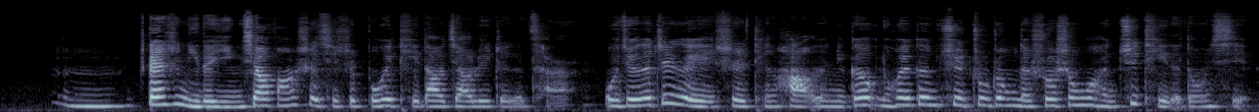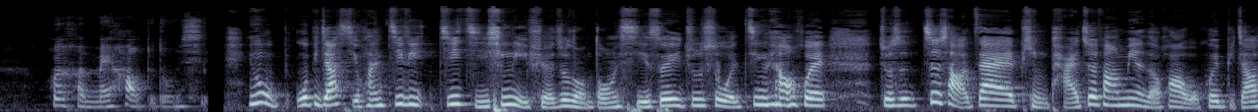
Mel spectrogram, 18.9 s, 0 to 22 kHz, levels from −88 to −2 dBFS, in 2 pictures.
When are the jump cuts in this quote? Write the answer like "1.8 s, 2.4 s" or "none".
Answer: none

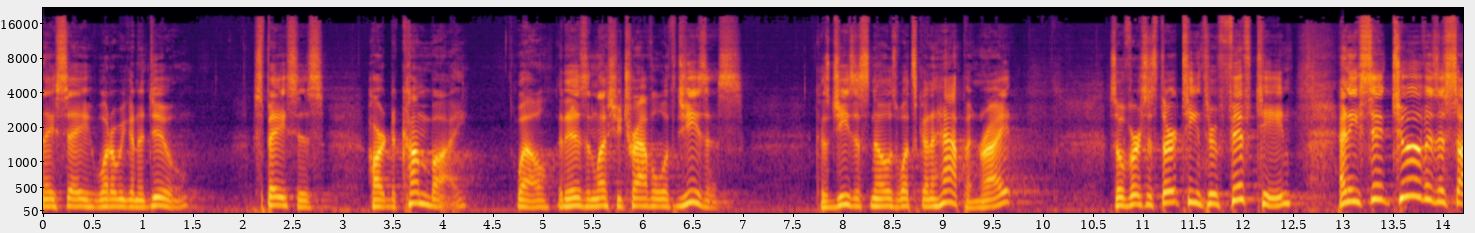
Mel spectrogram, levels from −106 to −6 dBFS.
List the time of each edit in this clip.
none

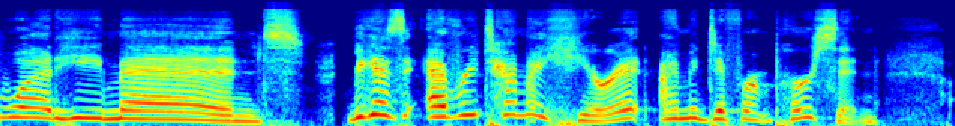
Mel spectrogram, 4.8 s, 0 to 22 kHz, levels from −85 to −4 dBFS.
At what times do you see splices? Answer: 1.7 s

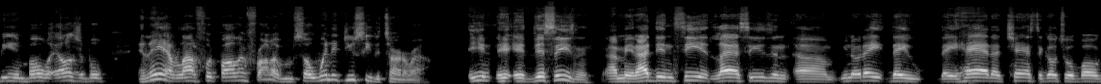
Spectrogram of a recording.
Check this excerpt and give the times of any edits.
none

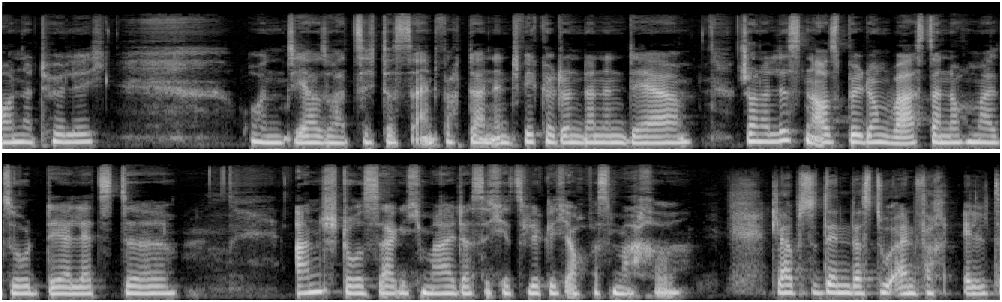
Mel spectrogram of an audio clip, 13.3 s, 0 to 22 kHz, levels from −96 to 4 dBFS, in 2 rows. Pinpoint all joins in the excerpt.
none

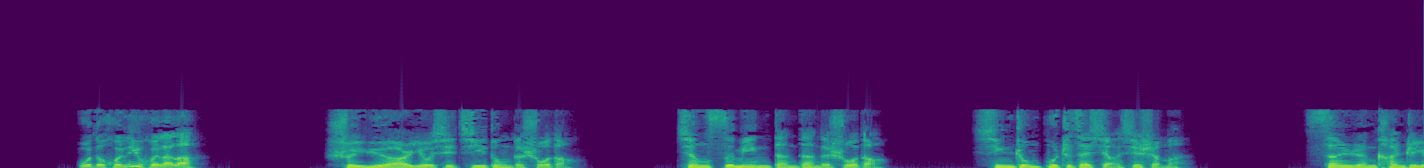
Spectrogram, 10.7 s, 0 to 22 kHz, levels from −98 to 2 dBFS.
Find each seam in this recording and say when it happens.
4.4 s

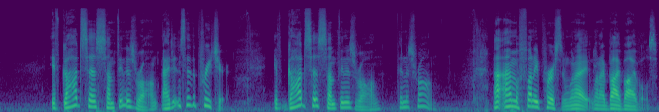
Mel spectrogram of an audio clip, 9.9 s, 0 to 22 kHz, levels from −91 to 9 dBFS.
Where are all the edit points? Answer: none

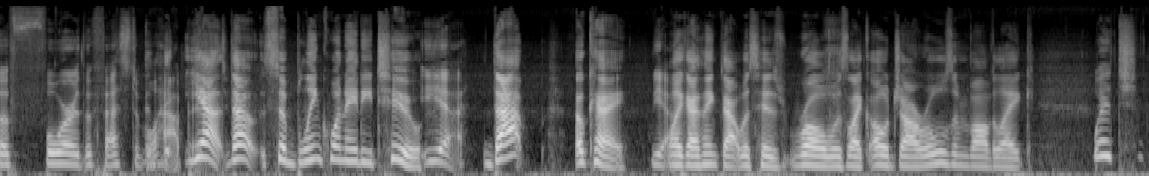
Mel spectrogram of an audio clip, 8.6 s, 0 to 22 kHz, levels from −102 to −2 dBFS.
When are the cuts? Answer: 4.9 s, 7.4 s

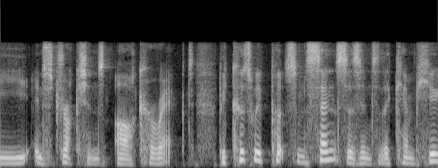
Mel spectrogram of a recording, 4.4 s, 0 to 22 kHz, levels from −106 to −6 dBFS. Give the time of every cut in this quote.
2.2 s

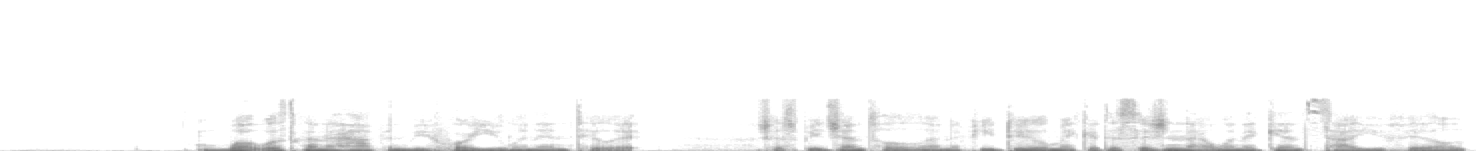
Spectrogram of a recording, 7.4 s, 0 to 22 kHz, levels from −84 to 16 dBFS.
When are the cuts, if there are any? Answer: 3.8 s

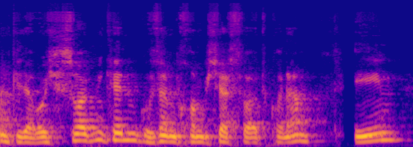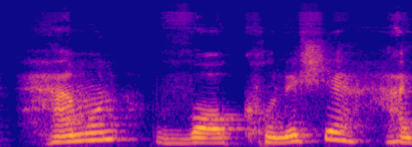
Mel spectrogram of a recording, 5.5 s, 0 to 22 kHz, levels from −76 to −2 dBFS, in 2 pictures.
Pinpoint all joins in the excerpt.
2.3 s

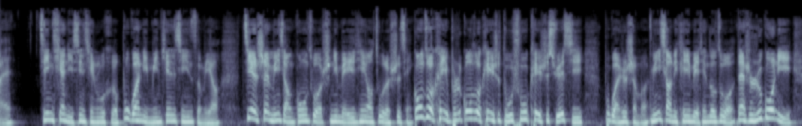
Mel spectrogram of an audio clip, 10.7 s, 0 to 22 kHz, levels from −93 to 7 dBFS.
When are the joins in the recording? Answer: 8.6 s

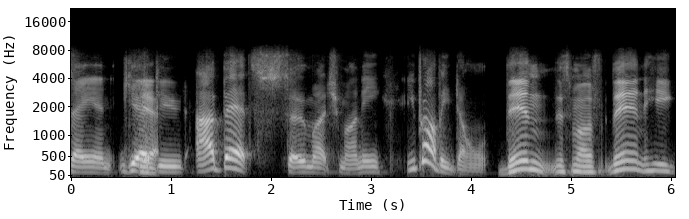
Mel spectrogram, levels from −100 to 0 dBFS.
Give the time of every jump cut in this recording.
4.3 s

